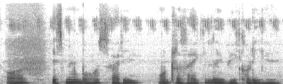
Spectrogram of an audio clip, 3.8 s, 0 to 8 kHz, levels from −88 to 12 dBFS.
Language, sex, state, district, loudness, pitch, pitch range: Hindi, male, Uttar Pradesh, Lalitpur, -16 LUFS, 105 Hz, 100-110 Hz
